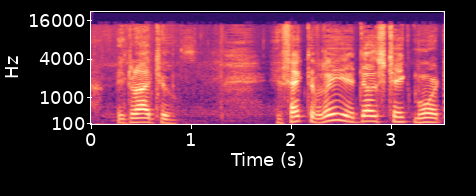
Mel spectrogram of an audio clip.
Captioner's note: speaking French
